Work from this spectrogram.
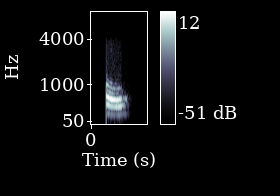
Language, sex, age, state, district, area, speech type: Marathi, female, 30-45, Maharashtra, Mumbai Suburban, urban, conversation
